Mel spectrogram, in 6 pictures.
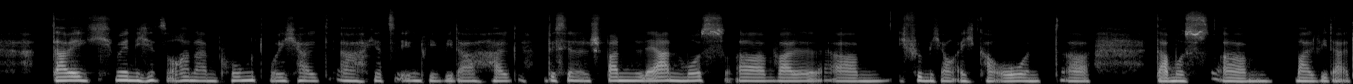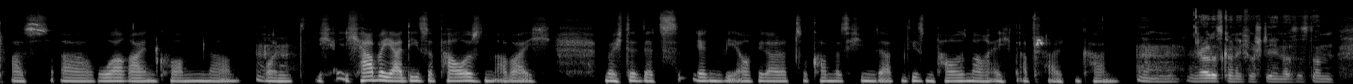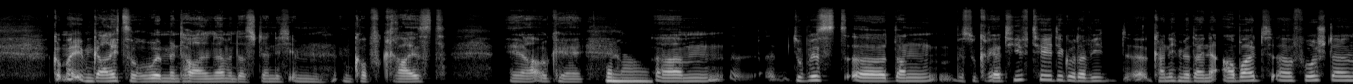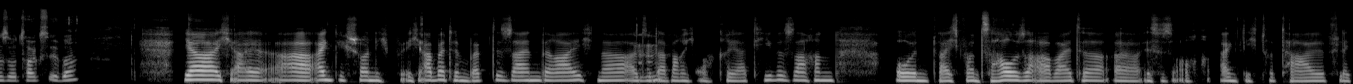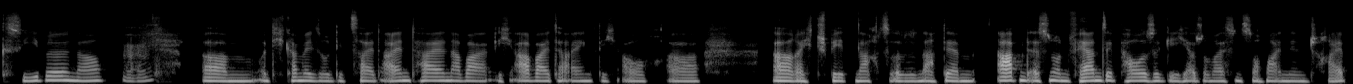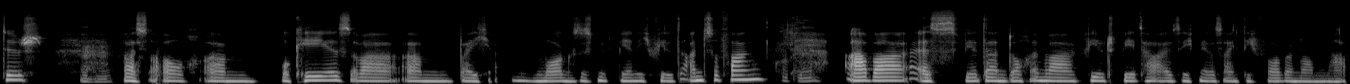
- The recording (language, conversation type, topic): German, advice, Wie kann ich zuhause besser entspannen und vom Stress abschalten?
- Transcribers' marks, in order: tapping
